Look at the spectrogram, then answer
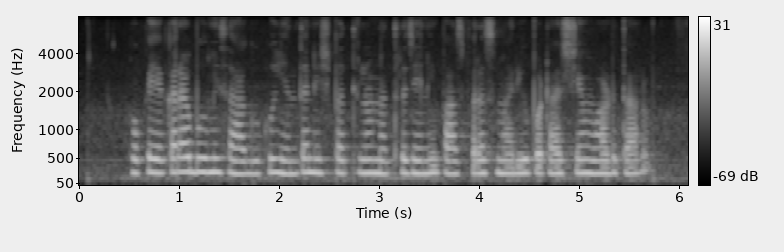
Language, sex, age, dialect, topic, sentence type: Telugu, female, 18-24, Southern, agriculture, question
